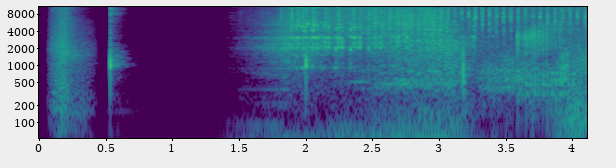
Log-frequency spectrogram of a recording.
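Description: Logo-animation sound effects: a brief soft sound, then a sharp pop about half a second in. After a second of silence comes a building, shimmering swell with a couple of small pings.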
